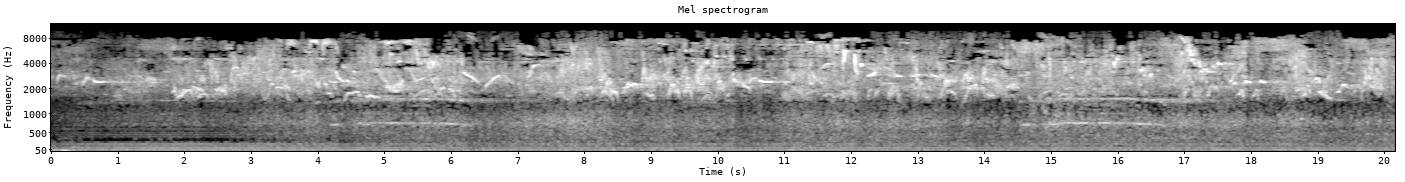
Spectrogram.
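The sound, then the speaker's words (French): A dense, continuous dawn chorus of warblers and other songbirds, many overlapping trills and chirps at a steady level for the whole stretch, with a faint low hum beneath and no voices. “qui a enregistré depuis des années hein, donc euh, les chants d'oiseaux, hein, les fauvettes, ah, ah, mais quelles étaient belles ces aubes bruyantes du chant des oiseaux”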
